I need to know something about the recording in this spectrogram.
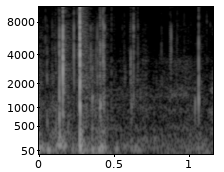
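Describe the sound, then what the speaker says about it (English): Crackling of a cocoa wafer snack wrapper being handled close by, a few sharp crinkles in quick succession followed by softer, scattered rustles. "I hope that's not too loud for you, the crackling of the wrapper."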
